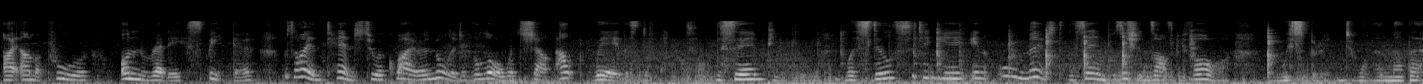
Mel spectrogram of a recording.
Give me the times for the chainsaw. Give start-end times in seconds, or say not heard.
not heard.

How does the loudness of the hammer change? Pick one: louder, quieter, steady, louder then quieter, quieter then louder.
louder then quieter.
